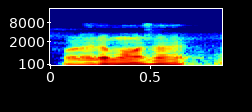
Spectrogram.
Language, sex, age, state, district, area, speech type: Malayalam, male, 30-45, Kerala, Malappuram, rural, spontaneous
